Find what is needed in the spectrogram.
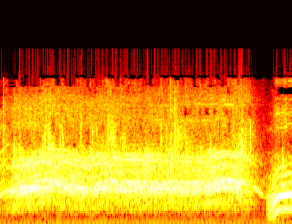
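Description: A studio audience of many voices singing together in unison, one long held note that dies away just before the end.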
